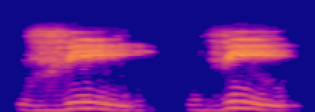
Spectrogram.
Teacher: Pita suaranya nggak bergetar. Tapi kalau V, huruf V, this is a voice consonant sound. Voice berbunyi, berarti pita suaranya bergetar.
